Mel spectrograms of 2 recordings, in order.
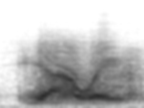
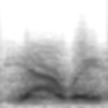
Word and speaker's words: Yahweh: Now understand well y a we is not yahweh's name this is the English pronunciation of yahweh's name so when you see y a we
